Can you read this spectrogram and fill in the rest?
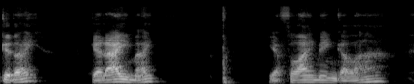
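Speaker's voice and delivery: heavily applied, put-on Aussie accent. Describing a video to listeners, the speaker retells a greeting in an Aussie accent. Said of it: "I love whacking into a bit of Aussie accent".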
